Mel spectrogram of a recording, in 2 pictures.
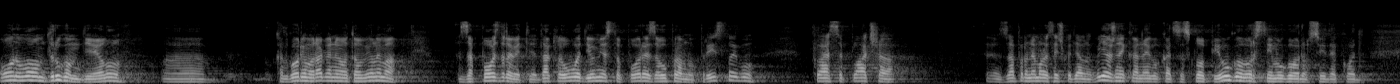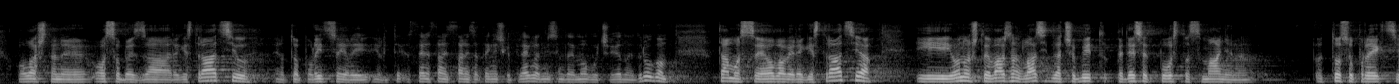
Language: Croatian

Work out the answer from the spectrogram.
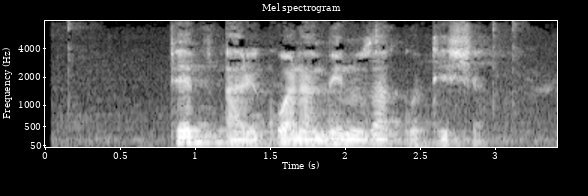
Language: Swahili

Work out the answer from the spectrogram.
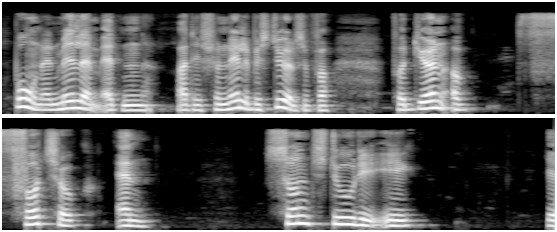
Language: Danish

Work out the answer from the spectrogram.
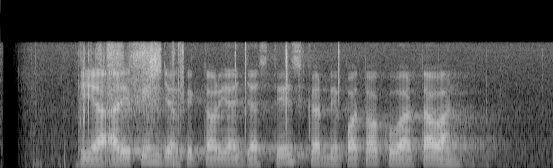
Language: Sundanese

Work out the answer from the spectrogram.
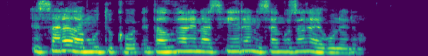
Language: Basque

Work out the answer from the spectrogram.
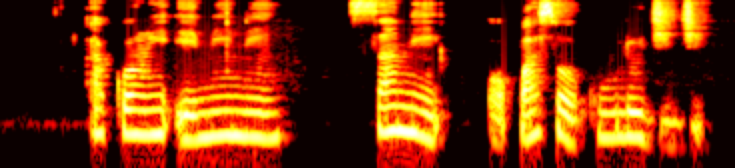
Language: Yoruba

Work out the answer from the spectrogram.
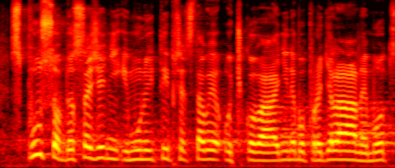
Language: Czech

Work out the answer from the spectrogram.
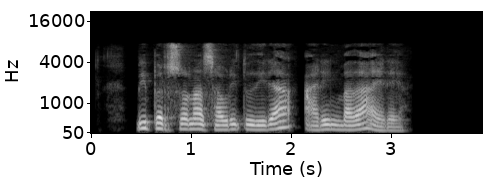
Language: Basque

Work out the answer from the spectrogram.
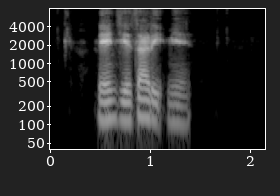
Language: Chinese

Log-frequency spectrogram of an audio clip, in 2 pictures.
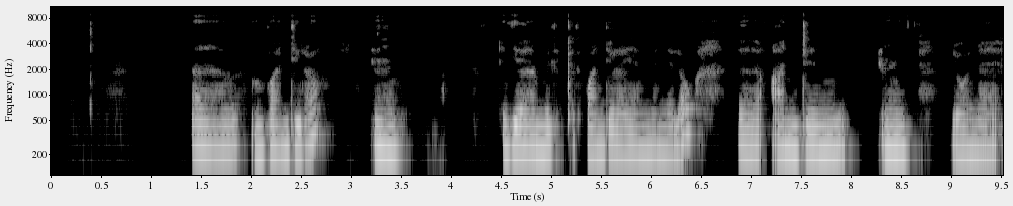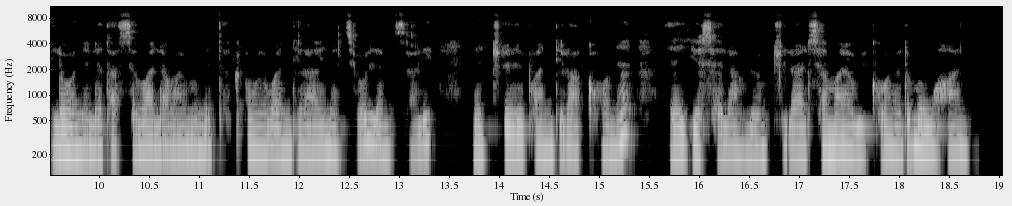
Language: Amharic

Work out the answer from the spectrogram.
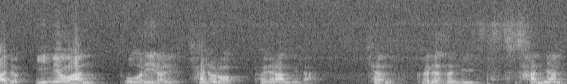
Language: Korean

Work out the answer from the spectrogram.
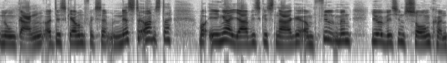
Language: Danish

